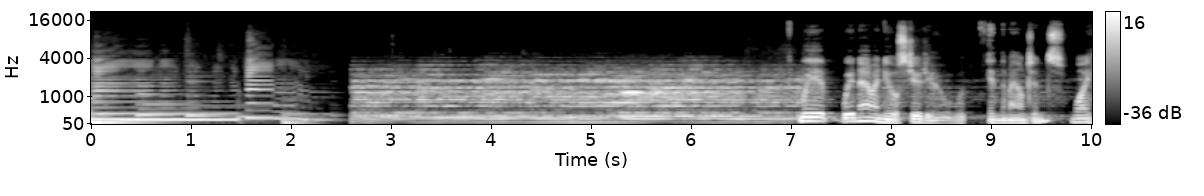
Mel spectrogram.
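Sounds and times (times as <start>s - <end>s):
saxophone phrase: 0.0s - 7.5s
church bells ringing: 2.6s - 7.4s.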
